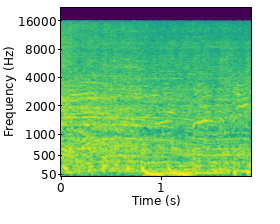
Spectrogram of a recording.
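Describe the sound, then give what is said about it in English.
A chainsaw engine sputters and revs in short bursts, its buzzing roar rising and falling in pitch over a loud, harsh wash of noise. “I love that chainsaw sound coming in the end.”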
